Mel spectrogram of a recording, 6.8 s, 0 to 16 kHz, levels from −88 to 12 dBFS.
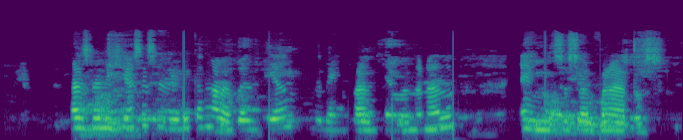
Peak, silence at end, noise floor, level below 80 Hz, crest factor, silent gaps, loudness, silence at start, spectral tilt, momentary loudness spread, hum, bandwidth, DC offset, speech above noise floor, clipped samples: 0 dBFS; 0.2 s; -56 dBFS; -62 dBFS; 20 dB; none; -20 LUFS; 0.7 s; -5.5 dB/octave; 10 LU; none; 7.8 kHz; under 0.1%; 37 dB; under 0.1%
